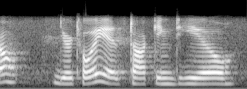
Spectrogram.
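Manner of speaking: ordinary talk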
